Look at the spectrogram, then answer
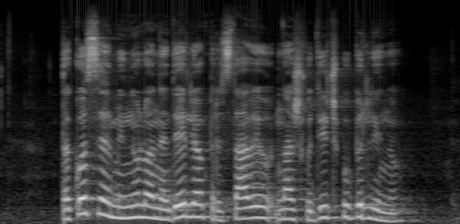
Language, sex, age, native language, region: Slovenian, female, 30-49, Slovenian, Savinja region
